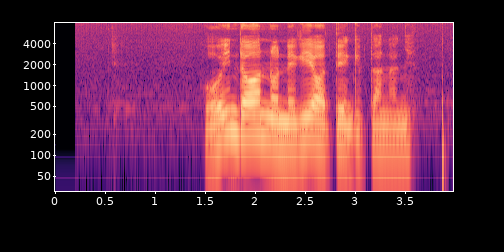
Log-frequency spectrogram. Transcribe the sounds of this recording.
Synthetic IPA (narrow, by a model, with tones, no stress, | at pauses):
o˨˦i˦ndɔ˦no˨ne˨ki˦jɔ˨te˦˨ŋɡi˨p̚ta˦ŋa˨ɲɪ˦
